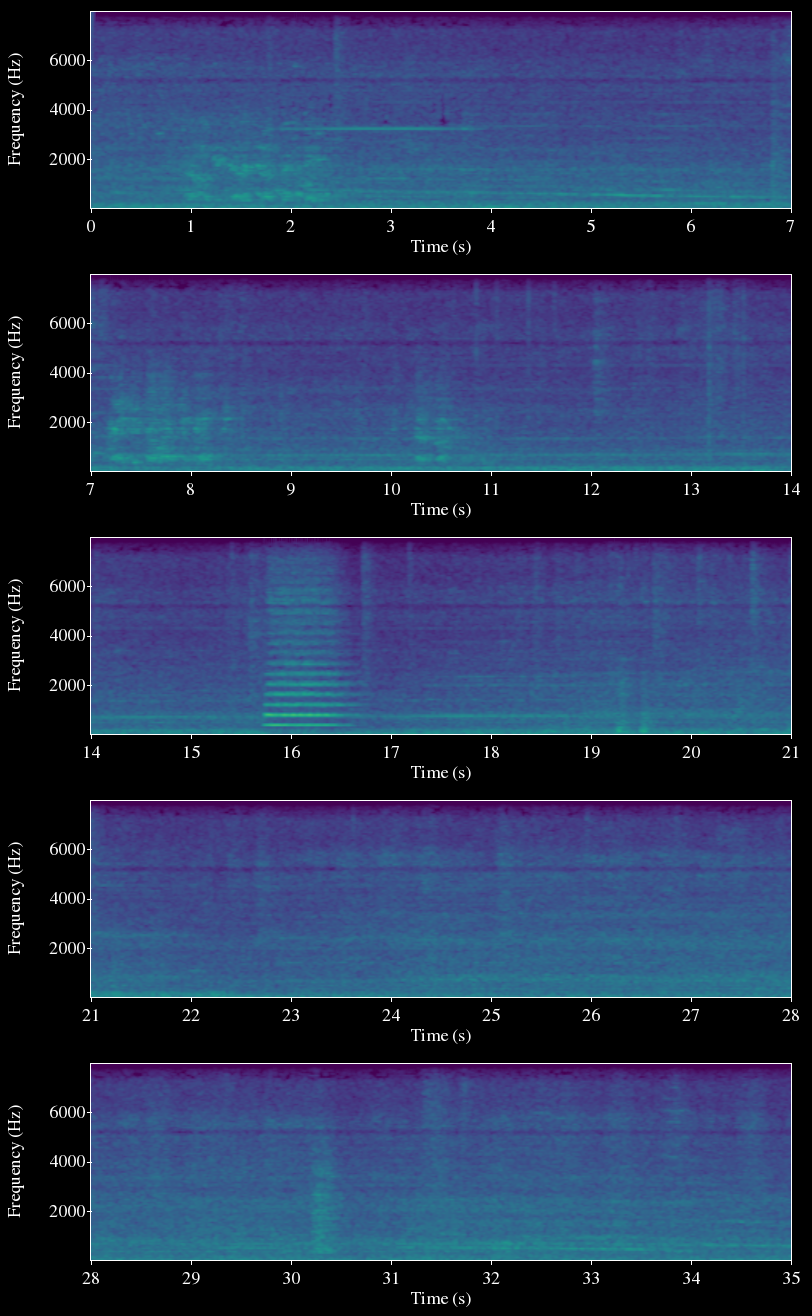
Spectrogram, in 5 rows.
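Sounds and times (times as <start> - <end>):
train rumbling on rails: 0.0 - 35.0
train horn blast: 15.7 - 16.8.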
